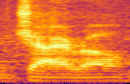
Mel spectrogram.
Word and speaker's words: gyro: And you find that in probably the most famous street food that we have, souvlaki or gyro. You would pronounce it gyro if you were Greek, not gyro.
